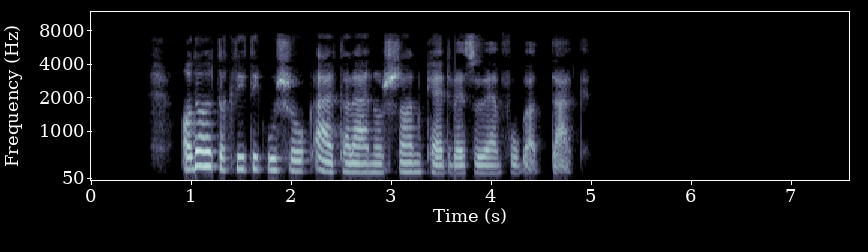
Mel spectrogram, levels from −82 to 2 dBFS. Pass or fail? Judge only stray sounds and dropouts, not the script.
pass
